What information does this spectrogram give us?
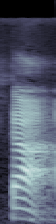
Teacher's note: क अल्पप्राण है और अघोष है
